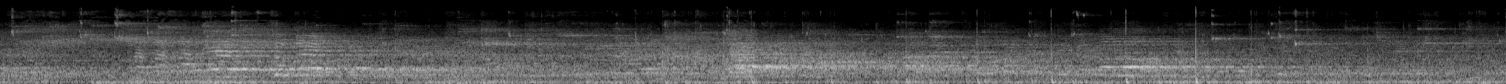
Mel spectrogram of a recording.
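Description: Sneakers squeak sharply on a wooden floor in a large echoing hall.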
